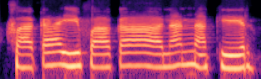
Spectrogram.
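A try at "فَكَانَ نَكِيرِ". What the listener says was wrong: Dan nakir jangan gitu. Jangan digenangin. Fakana nakir. Datar.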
